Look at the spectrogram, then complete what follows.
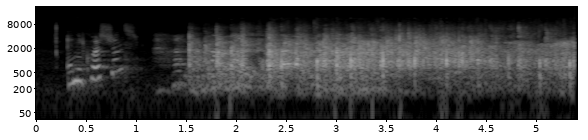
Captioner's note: audience applauds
